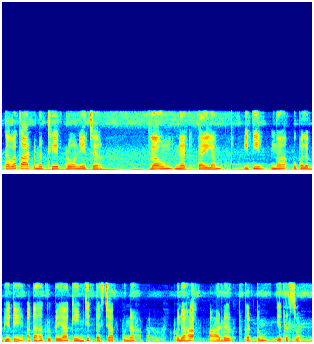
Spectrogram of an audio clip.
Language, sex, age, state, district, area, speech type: Sanskrit, female, 18-30, Kerala, Kottayam, rural, read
